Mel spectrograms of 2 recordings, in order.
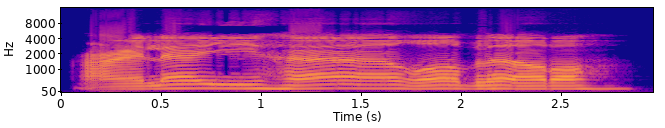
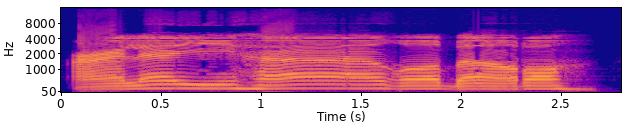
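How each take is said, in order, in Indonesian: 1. Vokal setelah h pada 'alaiha panjang. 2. Vokal setelah h pada 'alaiha panjang.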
